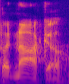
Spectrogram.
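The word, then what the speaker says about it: Binaca: Banaca, like binoculars.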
